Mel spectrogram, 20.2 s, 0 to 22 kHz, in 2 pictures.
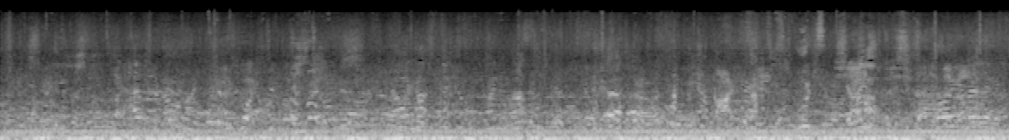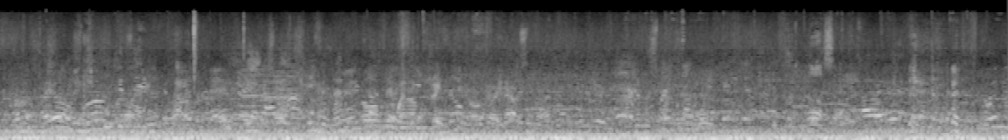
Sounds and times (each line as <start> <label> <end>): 0.0 Festival Crowd 20.1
